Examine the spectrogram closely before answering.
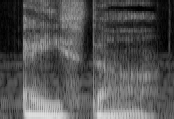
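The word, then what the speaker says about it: Sagittarius A*: Our galaxy is built around a super massive black hole called Sagittarius A, pronounced A star, weighing in at about 4 million solar masses.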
